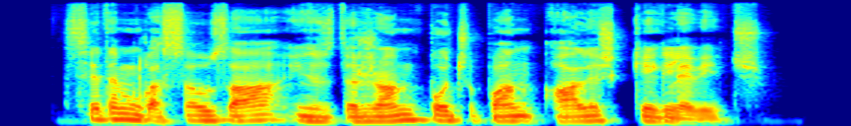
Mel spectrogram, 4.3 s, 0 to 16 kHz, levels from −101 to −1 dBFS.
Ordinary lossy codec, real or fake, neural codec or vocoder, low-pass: none; real; none; 14.4 kHz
